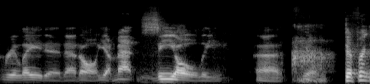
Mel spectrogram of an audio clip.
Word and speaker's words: Scioli: Scioli. Scioli. Yeah. So the I is silent.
